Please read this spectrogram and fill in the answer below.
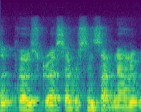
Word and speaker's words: PostgreSQL: the floor is yours oh i just call it postgres you know some people leave off the s it's post gray and and i don't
